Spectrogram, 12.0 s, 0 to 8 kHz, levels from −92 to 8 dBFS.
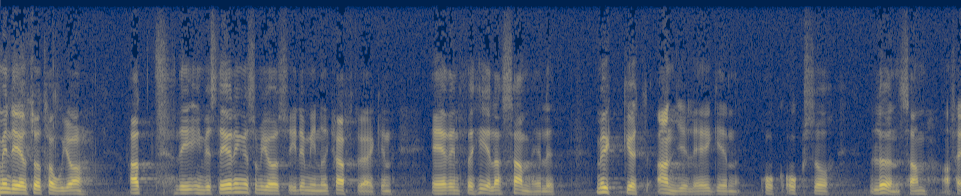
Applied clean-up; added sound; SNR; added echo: none; none; none; none.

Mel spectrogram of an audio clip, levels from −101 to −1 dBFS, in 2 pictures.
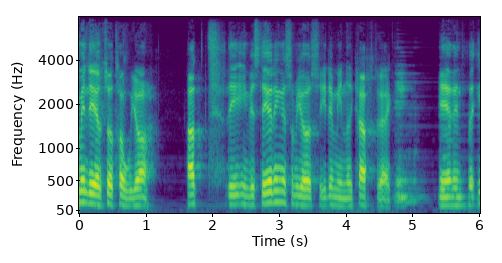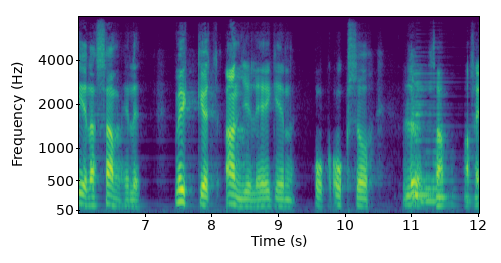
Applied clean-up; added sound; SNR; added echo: neural mask model DeepFilterNet 3.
